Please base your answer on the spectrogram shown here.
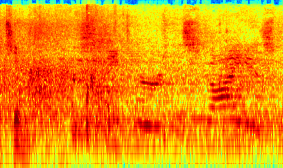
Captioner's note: some Applause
